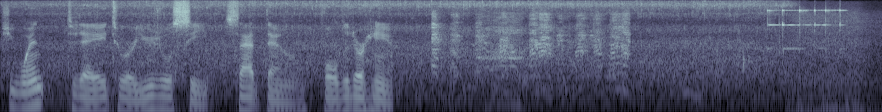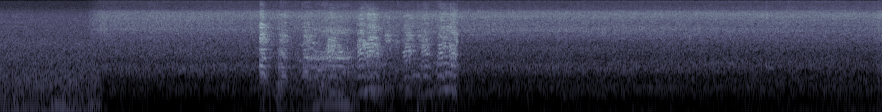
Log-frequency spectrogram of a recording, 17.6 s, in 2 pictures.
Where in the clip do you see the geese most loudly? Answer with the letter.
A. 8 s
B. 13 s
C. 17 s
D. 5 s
D.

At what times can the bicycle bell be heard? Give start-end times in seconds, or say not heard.
7.7-8.5.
